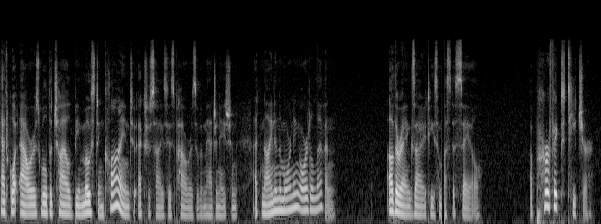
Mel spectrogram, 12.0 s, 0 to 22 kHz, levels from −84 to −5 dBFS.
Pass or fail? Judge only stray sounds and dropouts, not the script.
fail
